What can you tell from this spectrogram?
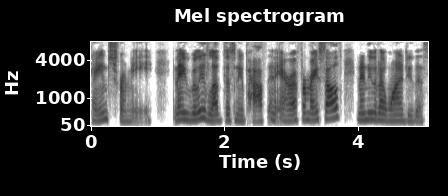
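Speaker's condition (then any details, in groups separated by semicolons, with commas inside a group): Down syndrome; duplicate of the 21st chromosome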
